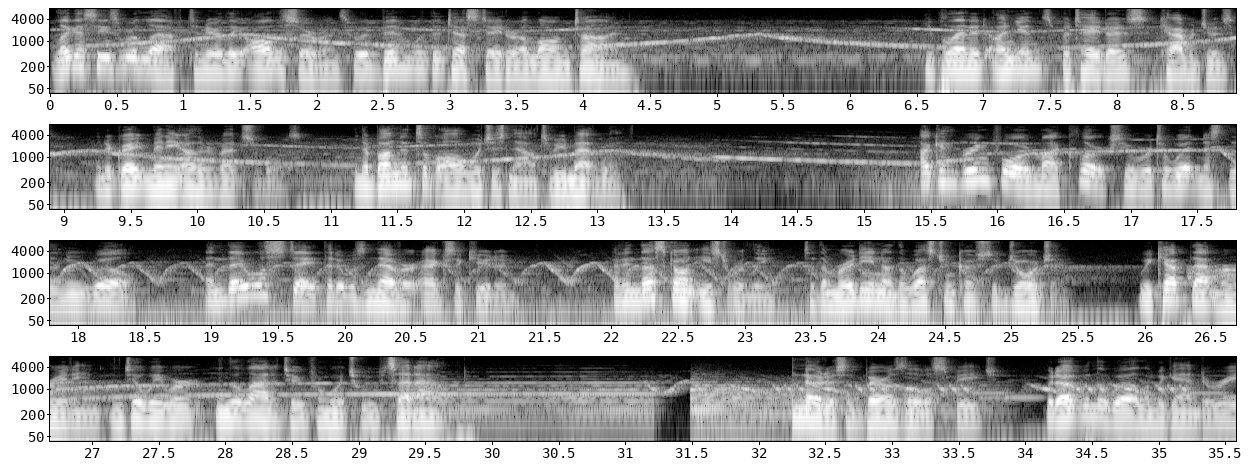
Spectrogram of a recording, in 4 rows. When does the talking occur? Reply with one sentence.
You can hear the talking from 0.0 to 4.3 s, from 6.5 to 13.2 s, from 15.4 to 21.3 s, from 22.0 to 29.9 s and from 32.2 to 35.5 s.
